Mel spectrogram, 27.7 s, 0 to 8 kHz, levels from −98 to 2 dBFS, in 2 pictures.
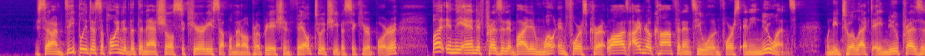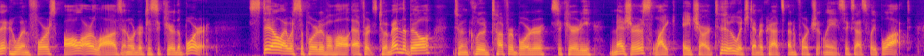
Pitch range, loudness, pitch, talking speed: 110-135 Hz, -19 LUFS, 120 Hz, 175 wpm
